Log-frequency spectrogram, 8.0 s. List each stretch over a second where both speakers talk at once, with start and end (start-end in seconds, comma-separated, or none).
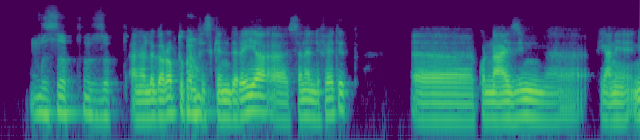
none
